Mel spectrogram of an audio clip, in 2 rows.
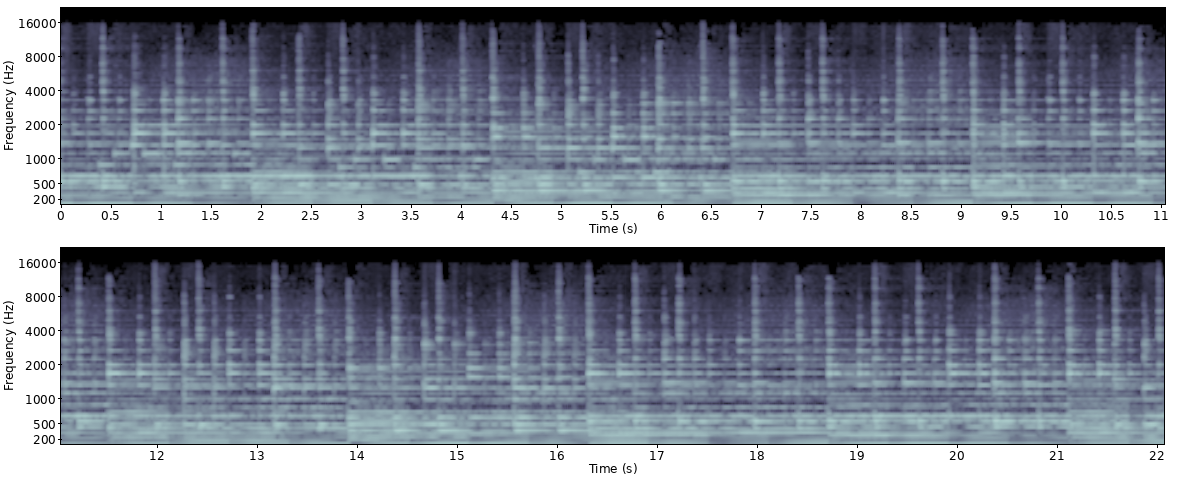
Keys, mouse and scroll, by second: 0.8 click, 4.6 click, 8.6-11.8 middle drag, 11.8 click, 13.2 click, 19.4 KP_0.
